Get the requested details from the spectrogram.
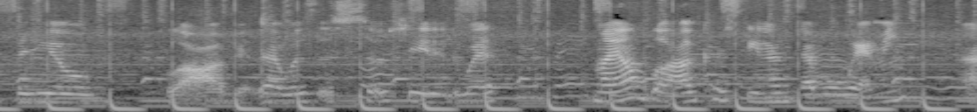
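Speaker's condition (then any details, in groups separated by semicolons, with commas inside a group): Cerebral palsy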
